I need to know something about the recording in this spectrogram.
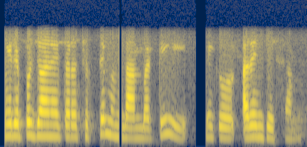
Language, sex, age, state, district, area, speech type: Telugu, female, 18-30, Telangana, Mahbubnagar, urban, conversation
